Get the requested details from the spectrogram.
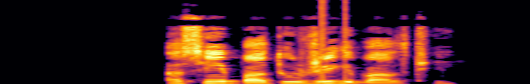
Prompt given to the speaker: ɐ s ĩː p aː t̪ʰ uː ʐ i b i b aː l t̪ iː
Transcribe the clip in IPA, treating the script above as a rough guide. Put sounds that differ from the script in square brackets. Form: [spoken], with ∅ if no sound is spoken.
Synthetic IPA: ɐ s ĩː p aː [t̪] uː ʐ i [ɡ] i b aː l [t̪ʰ] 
